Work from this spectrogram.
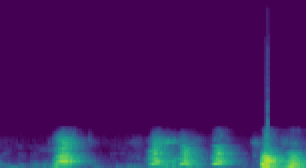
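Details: Domestic dog barking at its owners: a single bark, a pause, then a quick run of three barks ending in a loud, sharp one, with soft voices faintly beneath.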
